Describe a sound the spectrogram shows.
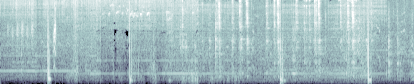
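Metal clanks sharply against metal.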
